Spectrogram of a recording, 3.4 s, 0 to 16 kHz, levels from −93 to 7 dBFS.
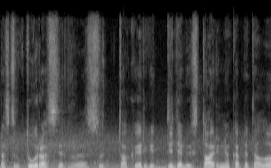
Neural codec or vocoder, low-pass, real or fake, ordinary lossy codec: none; 14.4 kHz; real; AAC, 64 kbps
